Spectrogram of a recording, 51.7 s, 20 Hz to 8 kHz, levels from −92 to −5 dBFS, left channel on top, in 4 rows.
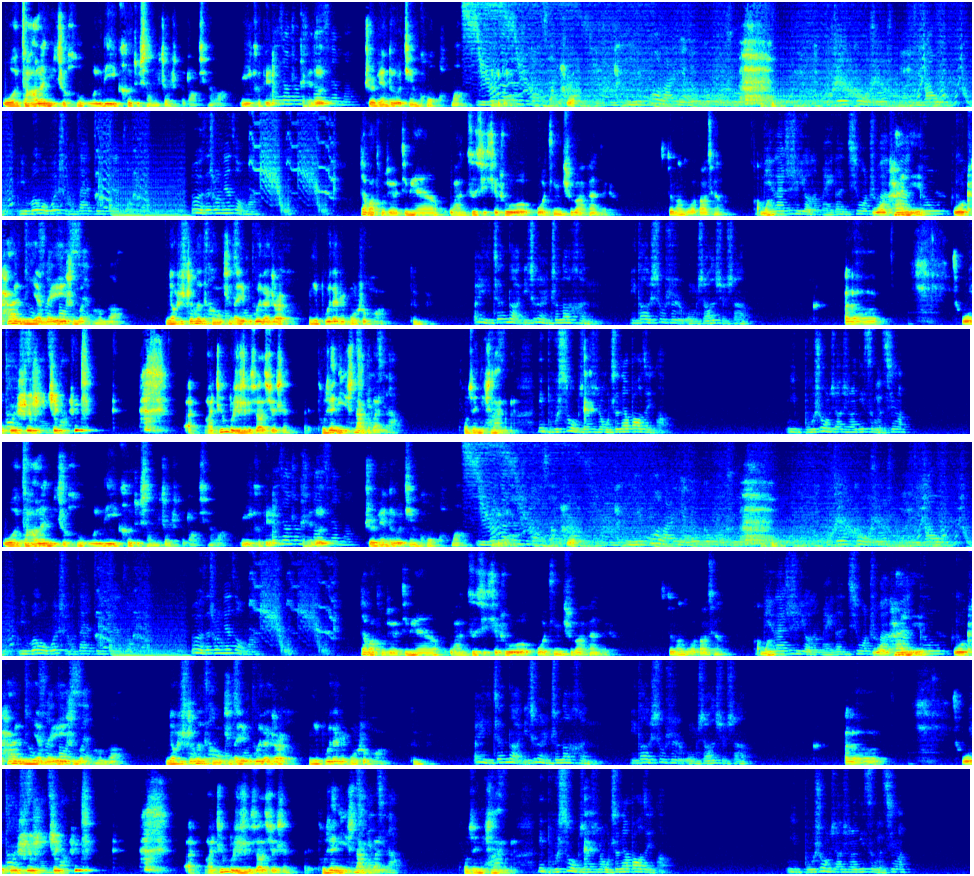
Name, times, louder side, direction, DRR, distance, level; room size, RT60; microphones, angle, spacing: voice 1, 0.0-3.7 4.1-4.4 4.8-6.2 6.5-6.8 7.5-7.7 9.8-10.7 17.7-21.0 21.8-22.5 23.0-23.2 24.5-25.2 25.6-27.4 28.0-29.7 30.0-31.0 31.3-31.5 37.1-37.6 38.0-38.2 38.5-40.0 40.6-42.6 43.1-43.8 45.0-45.5, left 2 dB, 65° left, 0.8 m, -29 dB
voice 2, 3.5-4.7 6.3-7.6 8.3-10.0 11.0-12.6 13.0-14.7 15.4-16.4 23.0-27.1 28.2-29.7 32.1-33.8 34.2-35.8 38.7-39.7 43.4-44.0 45.2-47.7 49.2-50.8, left 1 dB, 15° left, 1.6 m, -46 dB
sound 1, 6.1-15.4 15.7-17.4, left 2 dB, 35° left, 1.1 m, -48 dB
7.1 x 4.9 x 3.0 m
head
